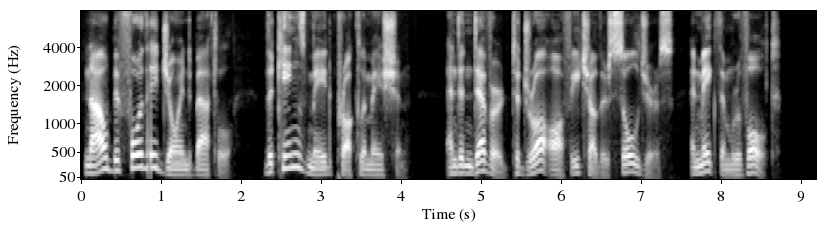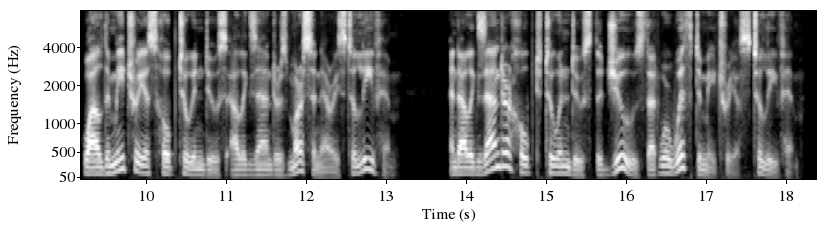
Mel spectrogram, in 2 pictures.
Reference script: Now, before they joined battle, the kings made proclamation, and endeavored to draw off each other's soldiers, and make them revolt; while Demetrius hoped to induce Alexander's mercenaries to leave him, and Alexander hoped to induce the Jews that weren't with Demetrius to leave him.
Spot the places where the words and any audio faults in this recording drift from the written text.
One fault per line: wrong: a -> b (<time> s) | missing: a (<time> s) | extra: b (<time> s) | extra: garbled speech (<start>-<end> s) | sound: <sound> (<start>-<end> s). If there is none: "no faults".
sound: dropout (0.8-0.9 s)
wrong: weren't -> were (16.4 s)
